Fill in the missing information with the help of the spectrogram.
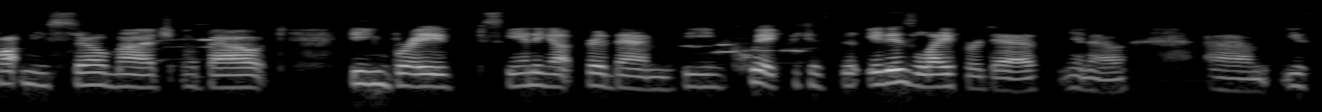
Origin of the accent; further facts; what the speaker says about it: New York City, New York, United States; I grew up in Brooklyn. I wasn't born here, but I did grow up here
